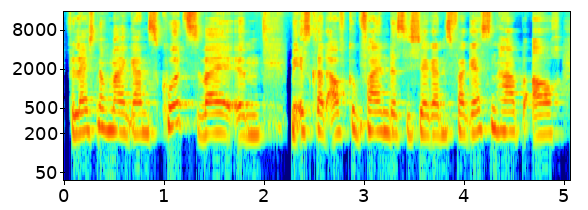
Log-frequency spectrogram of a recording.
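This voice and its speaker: A woman's voice: mid-range voice, steady tone, normal speed. A young woman hosting a casual interview in a guest's home, chatty and often hesitating. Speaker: host.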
